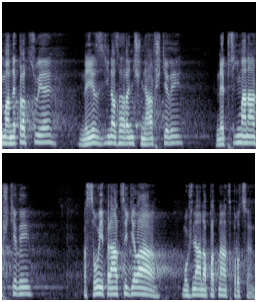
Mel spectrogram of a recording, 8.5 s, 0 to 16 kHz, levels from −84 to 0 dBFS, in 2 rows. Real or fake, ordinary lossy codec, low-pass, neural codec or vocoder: fake; AAC, 96 kbps; 7.2 kHz; codec, 16 kHz, 16 kbps, FunCodec, trained on Chinese and English, 50 frames a second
